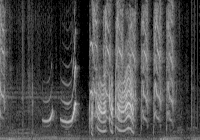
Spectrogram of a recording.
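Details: Parrot calling: two rising whistled notes, then a dense run of loud, harsh, wavering squawks, and a few short closing squawks.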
